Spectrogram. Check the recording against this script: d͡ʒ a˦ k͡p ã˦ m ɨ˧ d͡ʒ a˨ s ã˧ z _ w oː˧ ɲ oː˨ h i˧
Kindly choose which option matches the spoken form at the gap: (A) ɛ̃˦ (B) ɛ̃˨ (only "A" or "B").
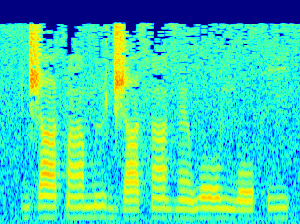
B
